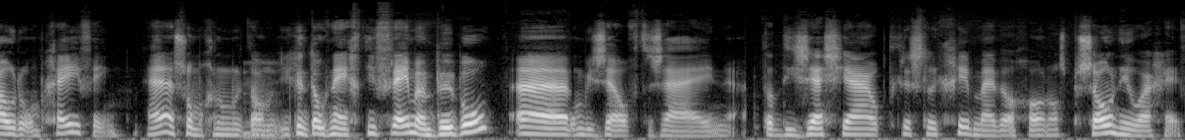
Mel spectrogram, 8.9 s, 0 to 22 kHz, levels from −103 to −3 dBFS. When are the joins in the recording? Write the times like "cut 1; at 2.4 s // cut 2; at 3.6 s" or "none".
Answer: cut 1; at 4.3 s

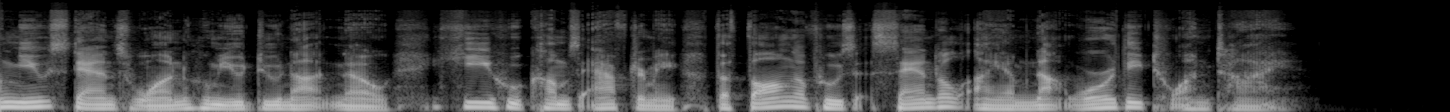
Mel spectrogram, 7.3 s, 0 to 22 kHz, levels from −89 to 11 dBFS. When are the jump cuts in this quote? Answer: cut 1; at 2.2 s

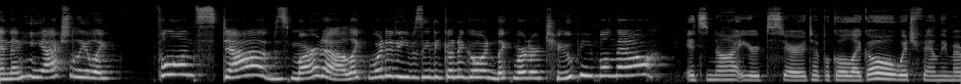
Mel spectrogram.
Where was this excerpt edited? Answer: cut 1; at 6.7 s

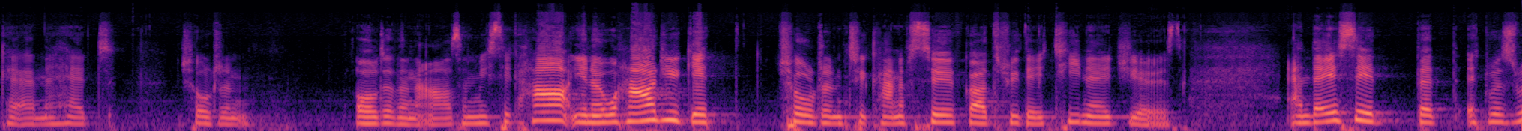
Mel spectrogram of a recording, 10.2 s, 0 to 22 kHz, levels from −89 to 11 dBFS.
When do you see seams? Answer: none

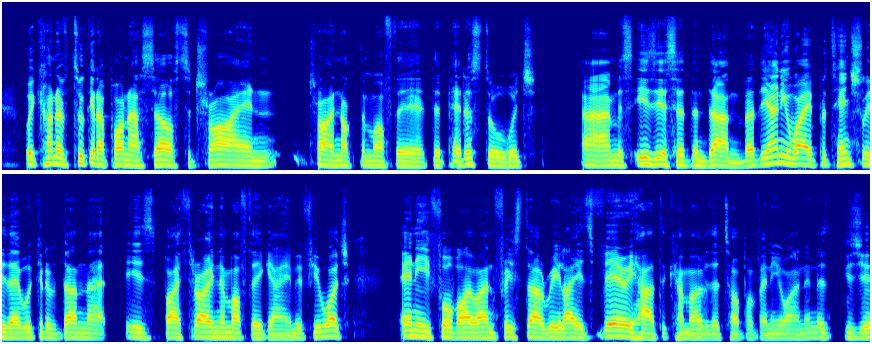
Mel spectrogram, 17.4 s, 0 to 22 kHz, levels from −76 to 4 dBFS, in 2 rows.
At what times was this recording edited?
none

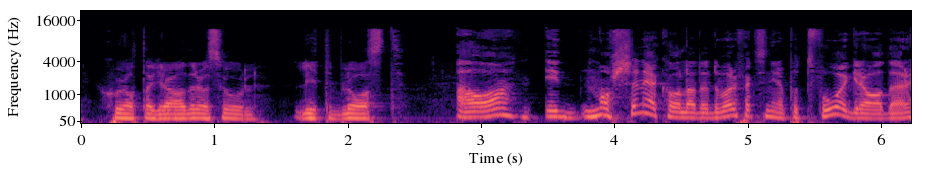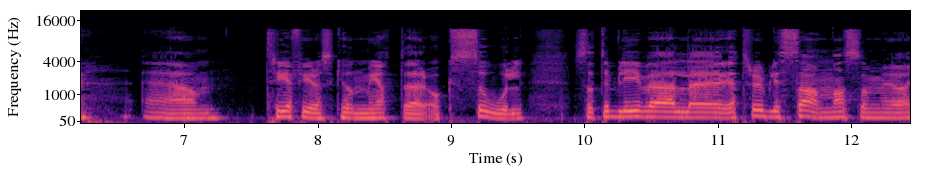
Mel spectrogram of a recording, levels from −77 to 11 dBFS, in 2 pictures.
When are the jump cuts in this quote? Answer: none

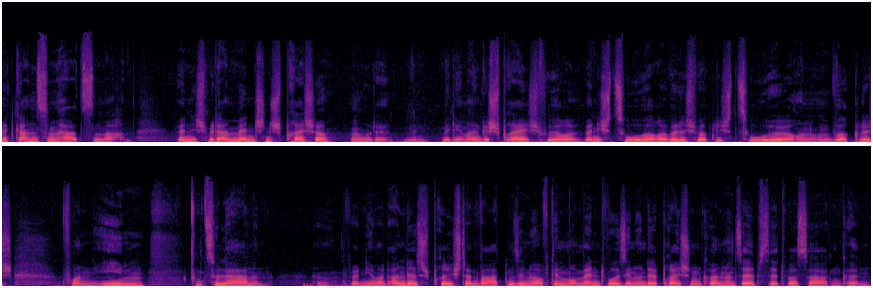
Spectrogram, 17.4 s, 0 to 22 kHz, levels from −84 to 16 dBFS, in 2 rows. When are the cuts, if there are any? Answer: cut 1; at 12.2 s

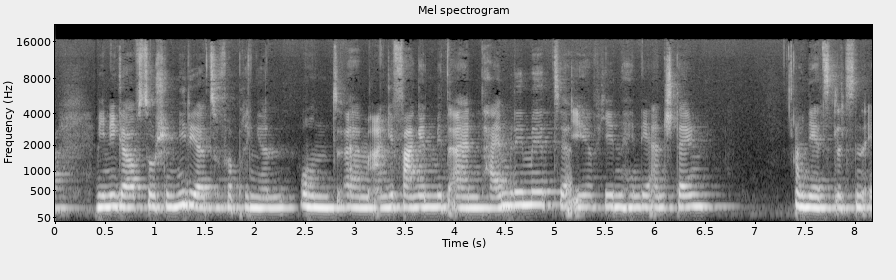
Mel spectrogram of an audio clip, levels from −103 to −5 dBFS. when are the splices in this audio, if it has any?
cut 1; at 2.4 s // cut 2; at 5.2 s

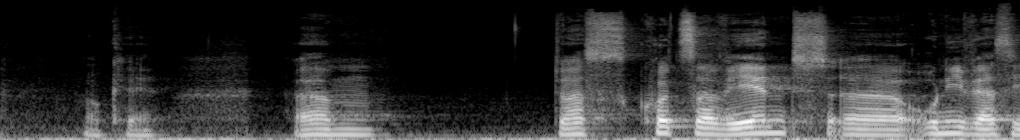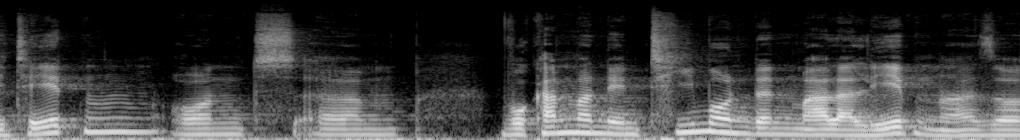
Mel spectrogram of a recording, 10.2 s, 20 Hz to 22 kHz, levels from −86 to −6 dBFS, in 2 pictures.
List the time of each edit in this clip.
none

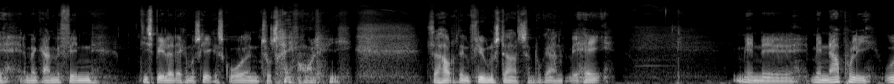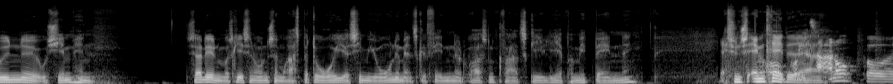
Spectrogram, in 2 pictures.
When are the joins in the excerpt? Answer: cut 1; at 5.6 s

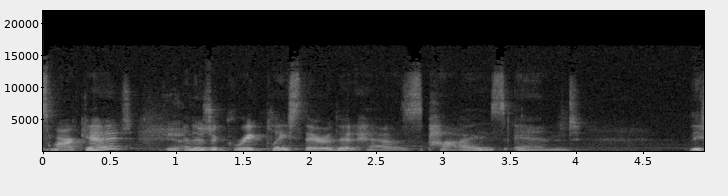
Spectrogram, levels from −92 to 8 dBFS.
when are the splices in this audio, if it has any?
cut 1; at 2.8 s

